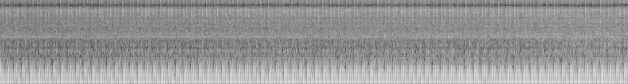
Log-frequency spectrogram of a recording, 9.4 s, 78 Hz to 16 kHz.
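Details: 2016 Kawasaki Vulcan 1700 in neutral, idling after oil and filter change: deep, even V-twin potato beat about three pulses a second, steady with no knocks or misses; healthy idle.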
